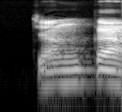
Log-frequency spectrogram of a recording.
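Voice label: "jangkang", Malay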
